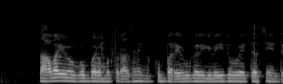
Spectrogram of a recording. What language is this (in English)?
Kannada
